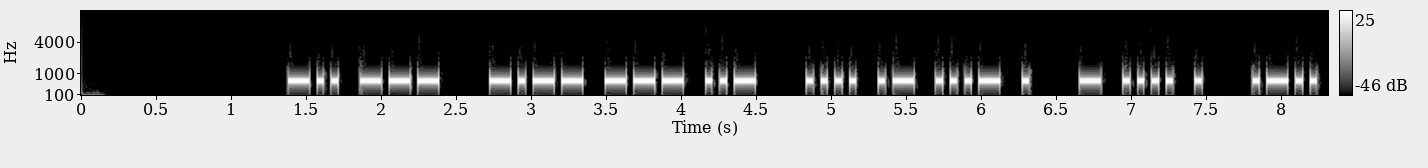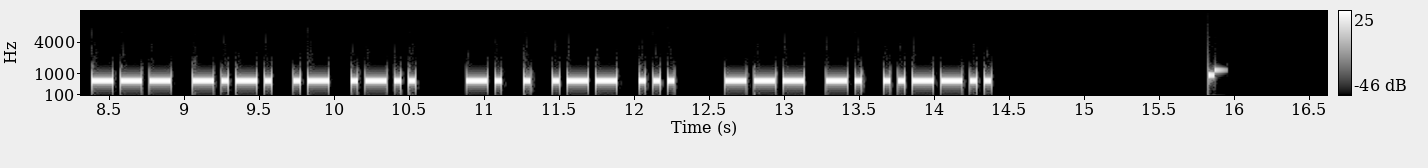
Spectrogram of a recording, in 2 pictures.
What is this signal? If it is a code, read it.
Morse code, heard as a keyed tone, about 25 wpm, 700 Hz. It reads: DO YOU HAVE THE LOCAL NEWS ON?
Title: Sentences from Top 1000 Words - Review Part 3 - 25wpm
